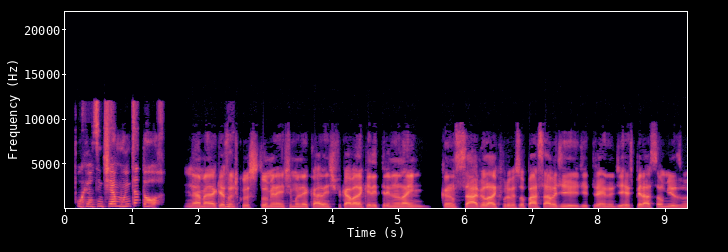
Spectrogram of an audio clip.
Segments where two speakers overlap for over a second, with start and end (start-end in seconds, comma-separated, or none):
none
